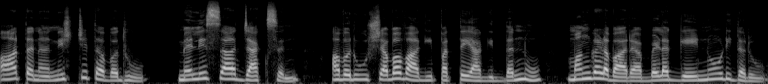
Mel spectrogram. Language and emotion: Kannada, neutral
